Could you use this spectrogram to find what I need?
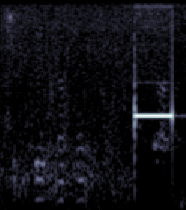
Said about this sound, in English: We're not at home right now. You know the routine. At the beep, leave us a message.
